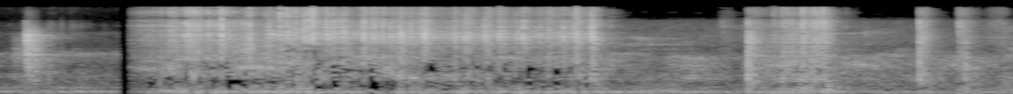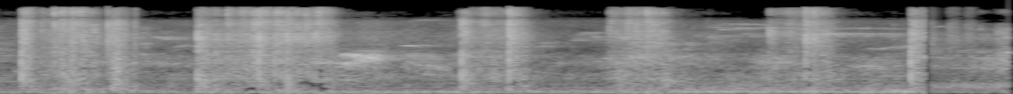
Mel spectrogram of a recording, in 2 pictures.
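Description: Arc welding on a metal tube frame: a continuous crackling, sizzling arc for about three seconds, then a series of short crackling bursts as the arc is struck and broken for tack welds.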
